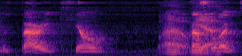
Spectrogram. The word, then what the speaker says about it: Keoghan: His name is Barry Keoghan.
